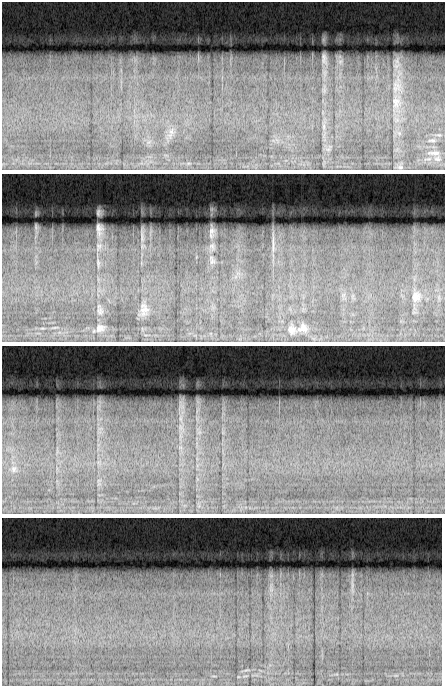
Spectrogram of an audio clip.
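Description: Keys clack as someone types on a keyboard.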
